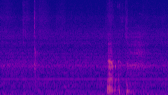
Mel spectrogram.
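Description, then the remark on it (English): Dice rolling: a few short, light clicks and rattles, one early and a quick clatter of taps near the end, over a low steady hum with no talking. “I keep hearing the die roll noises, but I don't know why I'm hearing multiples of it.”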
